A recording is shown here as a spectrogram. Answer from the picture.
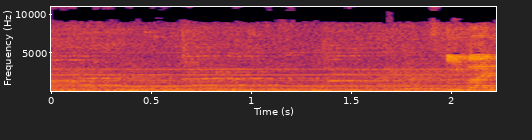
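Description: Subway train running, heard from inside the carriage: a steady low rumble with a faint, even motor hum.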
